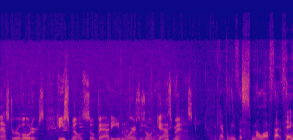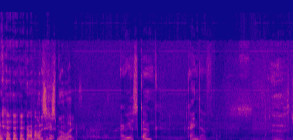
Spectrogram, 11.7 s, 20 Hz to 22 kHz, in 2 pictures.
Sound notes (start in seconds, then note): 5.7 laughing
